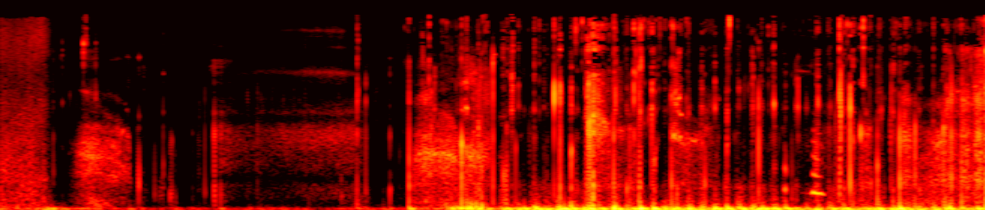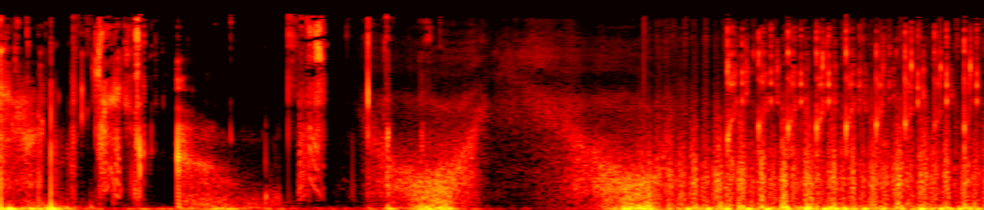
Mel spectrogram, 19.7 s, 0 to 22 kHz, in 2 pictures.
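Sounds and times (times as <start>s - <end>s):
dense wet mouth clicks and crackles: 0.6s - 2.7s, 3.4s - 14.2s, 17.0s - 19.6s
soft breathy mouthing ear eating sounds: 0.7s - 13.8s.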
